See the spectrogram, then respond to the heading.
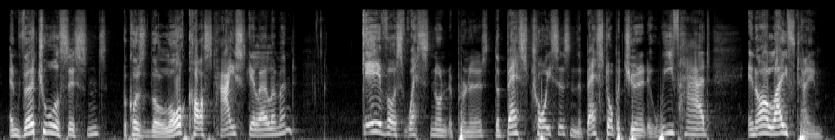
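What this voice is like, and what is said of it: Northern English accent. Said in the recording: “my Northern English accent. British accent”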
